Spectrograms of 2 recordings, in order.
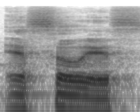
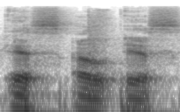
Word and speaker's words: SOS: as we received an SOS message on the radio. A save our ship message, an SOS message. This is because the consonant letter S is pronounced beginning with a vowel sound E.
